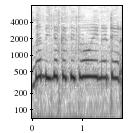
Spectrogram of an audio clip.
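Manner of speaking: high-pitched mock child voice; little kid. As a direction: pipe up like a small child showing off to Mummy. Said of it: "it's the little kid's fault when he goes".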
